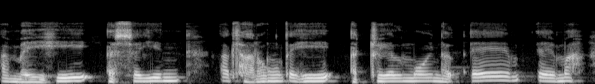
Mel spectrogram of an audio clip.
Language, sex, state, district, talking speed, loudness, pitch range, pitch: Mizo, male, Mizoram, Aizawl, 130 wpm, -11 LUFS, 145-165 Hz, 155 Hz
